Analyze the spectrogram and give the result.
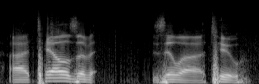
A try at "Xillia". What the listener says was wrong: Zillia. I think it's No, Zill. There's no Z in there. It could be Extremelia.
